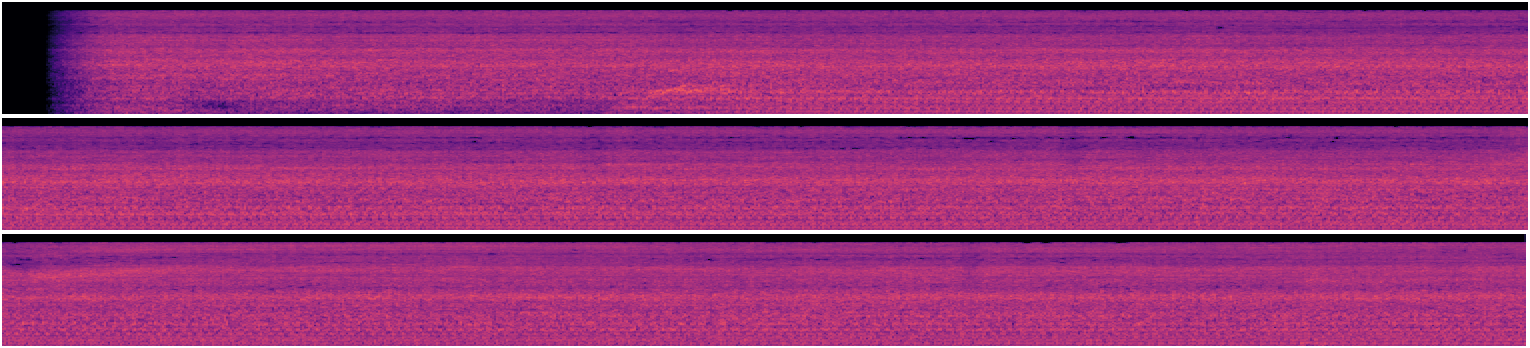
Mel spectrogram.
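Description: CNC plasma cutting machine running: a steady hiss over an even hum, with the hum setting in about four seconds in.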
